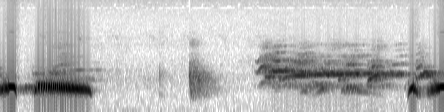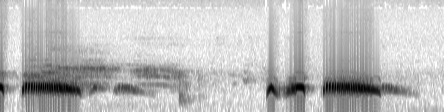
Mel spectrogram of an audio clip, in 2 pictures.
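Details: Spotted dove, called cu gáy or cu đất, cooing in a song style played to rouse a caged male: low, rounded phrases of two short notes followed by one long, even coo, repeated with pauses, faint higher chirping between.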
